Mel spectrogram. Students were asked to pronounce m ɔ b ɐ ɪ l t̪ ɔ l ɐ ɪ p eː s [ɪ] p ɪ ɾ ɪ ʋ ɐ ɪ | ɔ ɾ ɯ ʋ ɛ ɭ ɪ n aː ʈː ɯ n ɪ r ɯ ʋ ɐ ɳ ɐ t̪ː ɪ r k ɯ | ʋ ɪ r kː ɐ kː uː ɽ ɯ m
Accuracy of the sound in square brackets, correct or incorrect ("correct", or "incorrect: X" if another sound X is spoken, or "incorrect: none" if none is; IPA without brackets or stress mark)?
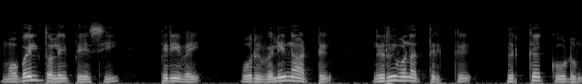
incorrect: i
